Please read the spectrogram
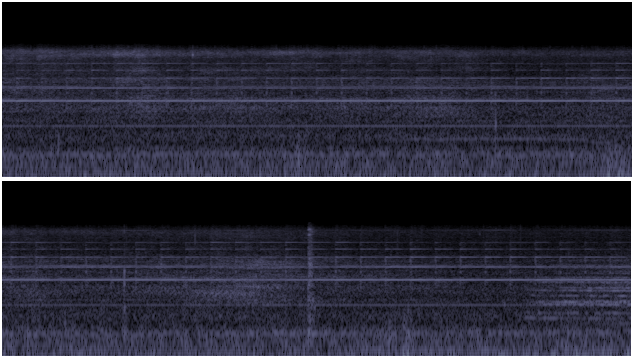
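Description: Railroad grade-crossing bell ringing continuously as one steady tone, over the low rumble of a BNSF diesel freight train at the crossing. There is a single sharp click about two-thirds of the way through.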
